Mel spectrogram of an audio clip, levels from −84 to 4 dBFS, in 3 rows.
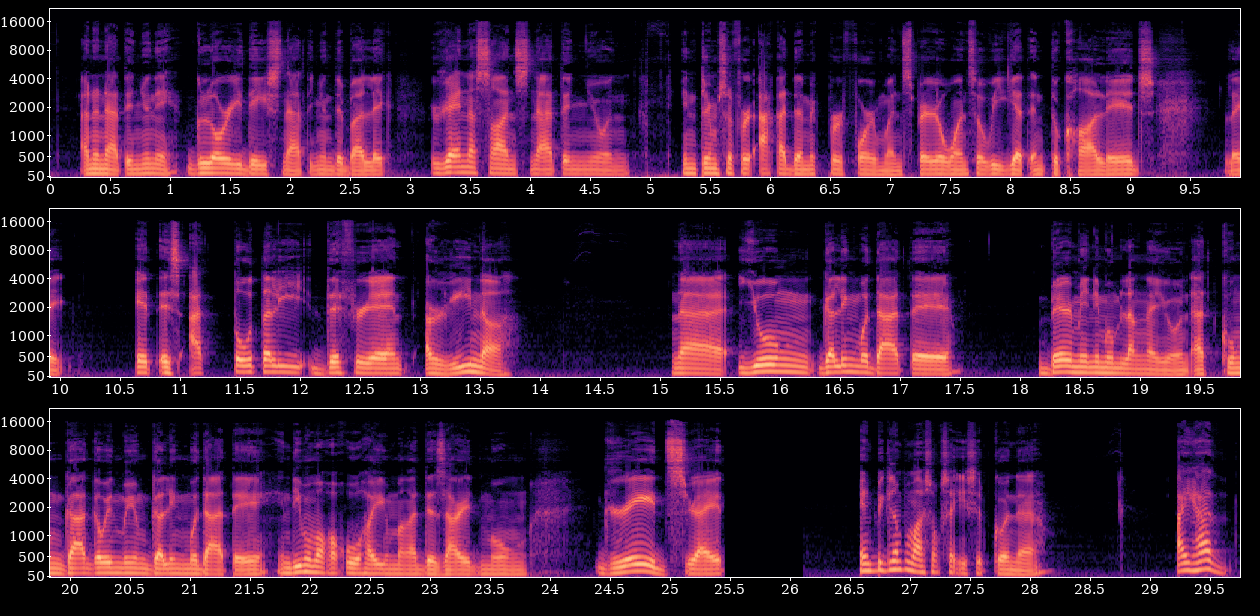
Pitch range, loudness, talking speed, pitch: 95-125 Hz, -15 LUFS, 140 wpm, 110 Hz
